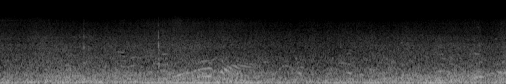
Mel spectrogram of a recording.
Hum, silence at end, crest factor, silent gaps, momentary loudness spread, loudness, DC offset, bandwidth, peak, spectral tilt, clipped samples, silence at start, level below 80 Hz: none; 0 s; 14 dB; none; 5 LU; -30 LUFS; under 0.1%; 11.5 kHz; -14 dBFS; -7 dB/octave; under 0.1%; 0 s; -34 dBFS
